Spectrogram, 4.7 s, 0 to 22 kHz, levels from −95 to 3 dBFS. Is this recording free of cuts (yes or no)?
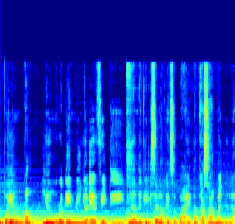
yes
